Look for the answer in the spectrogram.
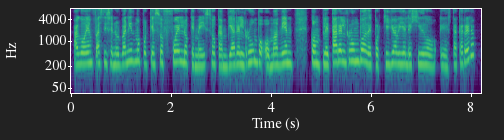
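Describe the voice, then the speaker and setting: Woman from Guatemala, middle-aged, reflective interview guest, slightly high voice, dry close sound. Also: fairly even intonation, a little fast, no echo. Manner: reflective, with many fillers and restarts. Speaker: guest, architect and urbanist. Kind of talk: relaxed interview talk.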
